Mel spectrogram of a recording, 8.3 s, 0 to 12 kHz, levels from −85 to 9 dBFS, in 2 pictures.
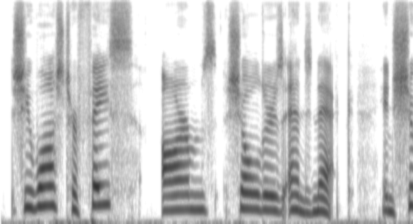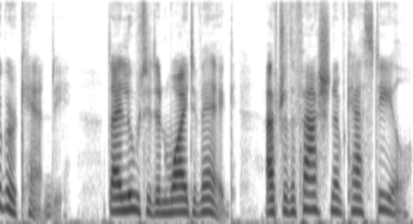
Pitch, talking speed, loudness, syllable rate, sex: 210 Hz, 150 wpm, -21 LUFS, 4.6 syllables/s, female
